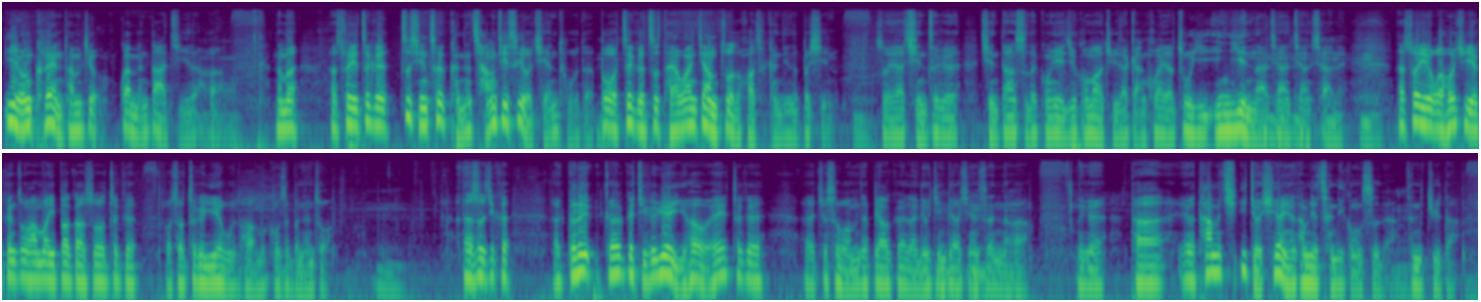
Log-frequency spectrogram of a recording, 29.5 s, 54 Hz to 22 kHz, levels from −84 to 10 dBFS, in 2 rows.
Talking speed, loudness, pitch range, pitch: 355 characters per minute, -18 LUFS, 95-130 Hz, 110 Hz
